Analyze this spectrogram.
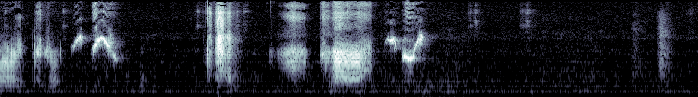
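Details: Captive budgerigar chattering inside a small gourd; several buzzy bursts and looping whistled notes in the first six seconds, then near silence with a faint late chirp.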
